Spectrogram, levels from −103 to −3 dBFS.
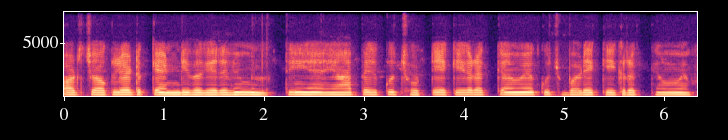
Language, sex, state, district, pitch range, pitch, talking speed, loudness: Hindi, female, Uttar Pradesh, Lalitpur, 185-195 Hz, 190 Hz, 190 wpm, -14 LUFS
